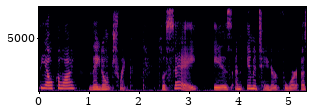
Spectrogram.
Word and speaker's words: plissé: This one is called plissé, Plisse, with a little accent on it.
